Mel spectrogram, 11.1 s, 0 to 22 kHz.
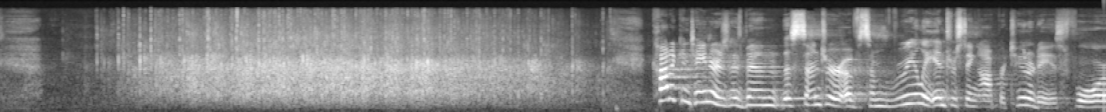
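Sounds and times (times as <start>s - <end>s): audience applauding: 0.8s - 6.2s.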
